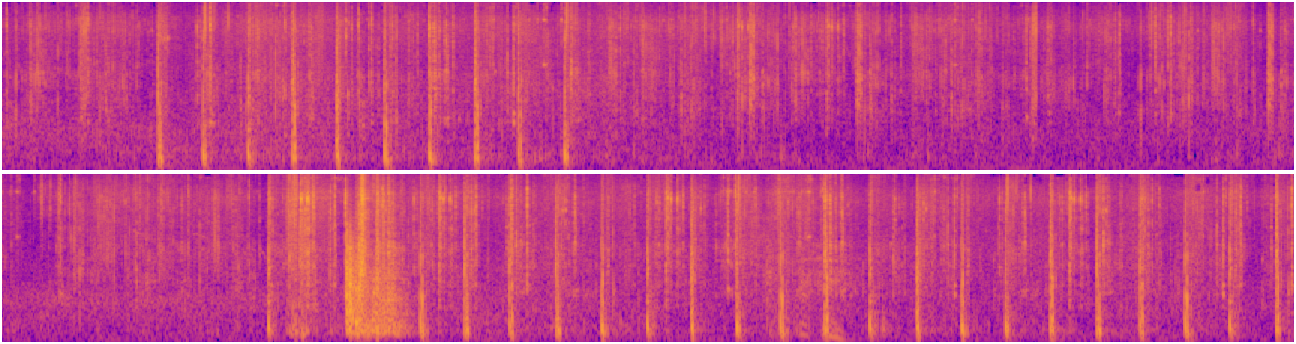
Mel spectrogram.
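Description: Footsteps crunch steadily on gravel and pavement.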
